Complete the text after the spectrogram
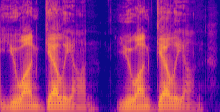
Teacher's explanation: Now, I'll remind you, we mentioned this in a previous video, when you have two gammas together, it makes an ng sound, okay? It doesn't make a g sound, it makes a ng sound. · We're trying to put a little more emphasis on the ge there.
